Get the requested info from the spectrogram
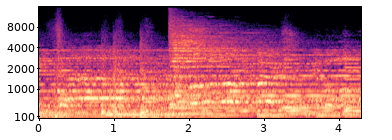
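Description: Live gospel worship music: men's voices singing together through microphones over a Yamaha Clavinova digital piano, with a few sharp percussion hits in the first half.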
